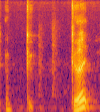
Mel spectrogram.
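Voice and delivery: stuttering on the word; tripping over the start. Real, not acted. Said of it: "I got a little stutter".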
